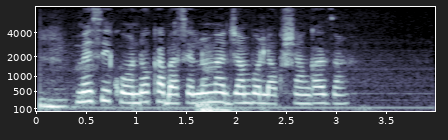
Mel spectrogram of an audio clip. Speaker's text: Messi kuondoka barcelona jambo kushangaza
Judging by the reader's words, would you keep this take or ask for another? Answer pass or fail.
fail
